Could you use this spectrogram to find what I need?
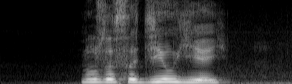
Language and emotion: Russian, angry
